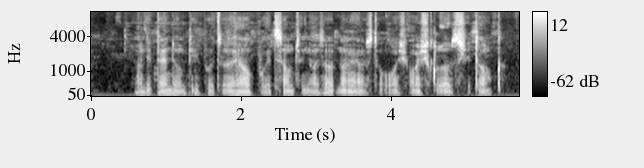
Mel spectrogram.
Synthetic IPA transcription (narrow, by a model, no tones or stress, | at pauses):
adɨpʰɛ̃ndɔ̃n̩pʰipʰl̩ˠtʰəhɛlˠpʰwɪ̰ð̥sʌ̰̃mθɪ̃ŋəzatnaɛstʰəwɑ̰t͡ʃwɔ̰t͡ʃkʰlosʃɨtʰɔk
